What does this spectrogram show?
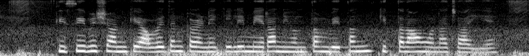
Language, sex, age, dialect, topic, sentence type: Hindi, male, 25-30, Marwari Dhudhari, banking, question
